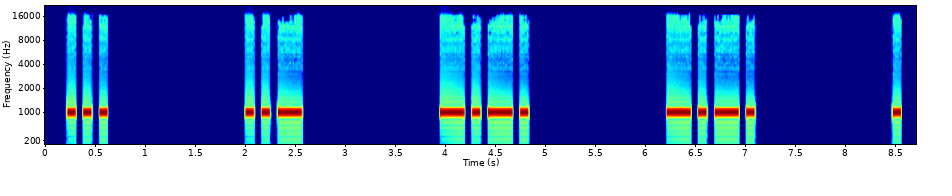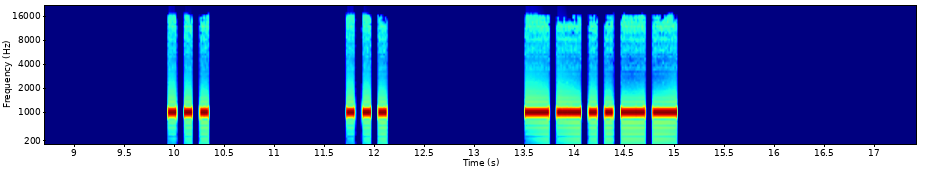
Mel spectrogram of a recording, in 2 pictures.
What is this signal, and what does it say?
Morse code, heard as a keyed tone, about 15 wpm, spaced as for 5 wpm, 1000 Hz. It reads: SUCCESS,
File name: qotdfiles / 5wpm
